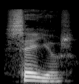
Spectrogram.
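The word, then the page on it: sello: European Spanish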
